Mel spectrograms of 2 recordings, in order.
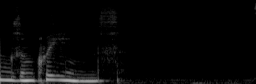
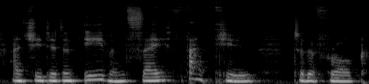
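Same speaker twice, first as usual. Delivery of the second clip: ordinary delivery, nothing marked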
